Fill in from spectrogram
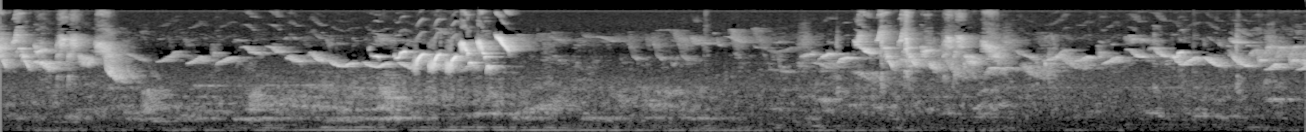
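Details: Double-collared seedeater singing to teach young birds; rapid high twittering phrases of slurred, down-sweeping notes, in two bursts separated by a quieter gap of about three seconds, with a low hum underneath.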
